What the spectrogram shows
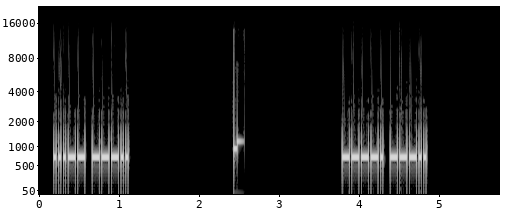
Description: Morse code, heard as a keyed tone, about 40 wpm, 700 Hz. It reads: 38 98
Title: Numbers - 2-Digit 40wpm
